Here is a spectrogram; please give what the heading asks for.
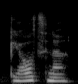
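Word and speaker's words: Beltane: But if you say the real pronunciation of Beltain, which is more like Balta, nobody knows what the heck you're talking about.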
